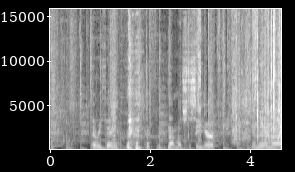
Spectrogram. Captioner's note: laughs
